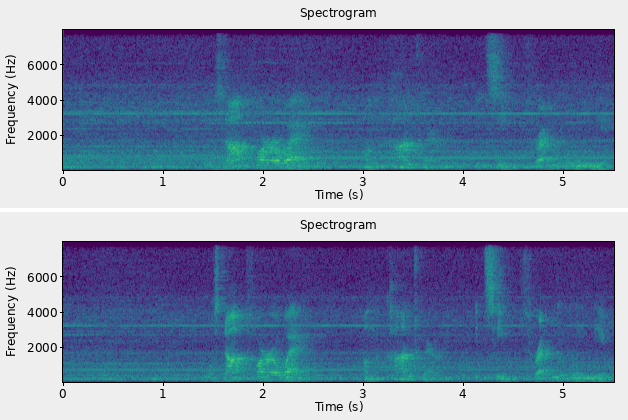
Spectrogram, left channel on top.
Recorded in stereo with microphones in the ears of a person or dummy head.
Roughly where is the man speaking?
Right.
